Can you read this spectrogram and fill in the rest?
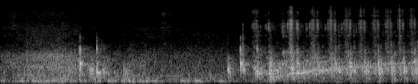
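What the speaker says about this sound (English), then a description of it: "Now I'm going to sew through this material." A sewing machine stitches through stretch fabric in two bursts of rapid, rhythmic needle clatter, with a short pause between them, heard close and alone.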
